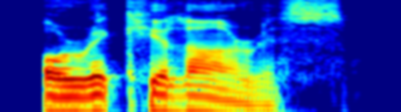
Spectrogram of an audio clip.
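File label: "auricularis", British English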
